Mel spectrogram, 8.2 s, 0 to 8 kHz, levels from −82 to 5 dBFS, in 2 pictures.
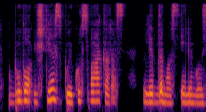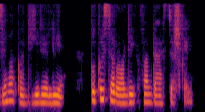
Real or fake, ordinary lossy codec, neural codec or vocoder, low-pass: fake; MP3, 48 kbps; codec, 16 kHz in and 24 kHz out, 0.6 kbps, FireRedTTS-2 codec; 7.2 kHz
